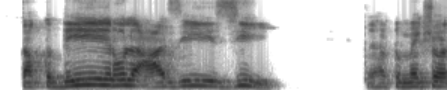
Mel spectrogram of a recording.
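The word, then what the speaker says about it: تقدير العزيز: Don't pronounce this alif in between. Taqdeerul azizi. You have to make sure that you pronounce the correct harakat, otherwise the meaning will change. Taqdeerul azizi.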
